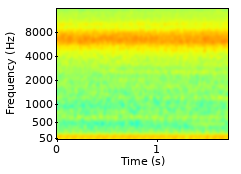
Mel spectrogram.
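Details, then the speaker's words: 1984 C4 Corvette, warm engine after a smoking episode (owner hopes it was oil from a leaking valve cover gasket, suspects the exhaust manifold if it smokes cold): even, steady low idle, no knocks, misses or hunting; normal warm idle. "i don't know but the car's not overheating as you can hear it's running good"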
